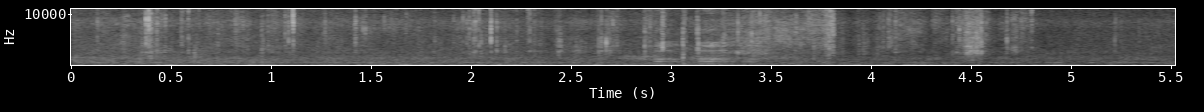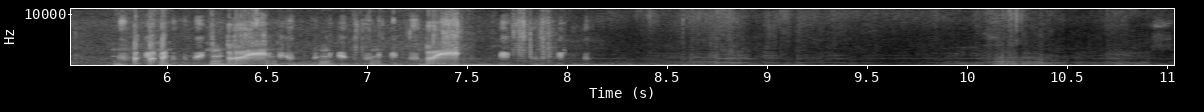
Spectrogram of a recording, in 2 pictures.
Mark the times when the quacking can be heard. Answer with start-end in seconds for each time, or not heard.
2.5-3.8, 5.8-8.2.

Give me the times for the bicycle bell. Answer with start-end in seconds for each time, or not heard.
not heard.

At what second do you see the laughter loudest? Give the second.
6 s.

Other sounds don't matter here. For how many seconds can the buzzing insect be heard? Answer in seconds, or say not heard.
11 s.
